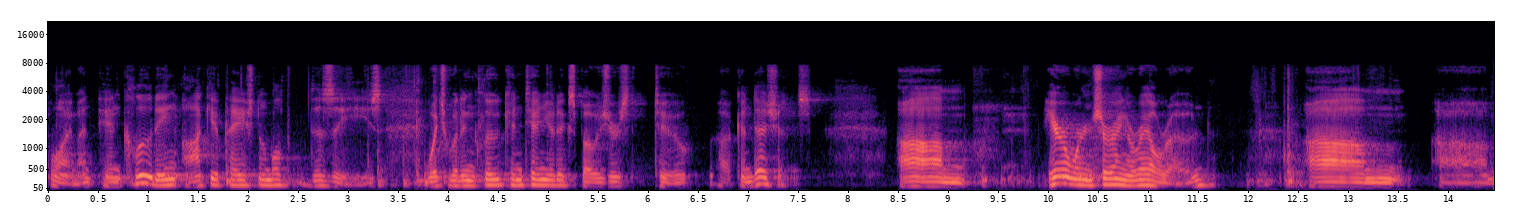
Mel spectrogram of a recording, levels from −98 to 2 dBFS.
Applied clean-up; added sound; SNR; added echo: none; none; none; none.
